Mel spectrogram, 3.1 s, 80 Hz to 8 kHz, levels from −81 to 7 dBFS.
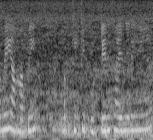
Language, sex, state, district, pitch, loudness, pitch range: Hindi, female, Punjab, Pathankot, 290 Hz, -15 LUFS, 280-305 Hz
